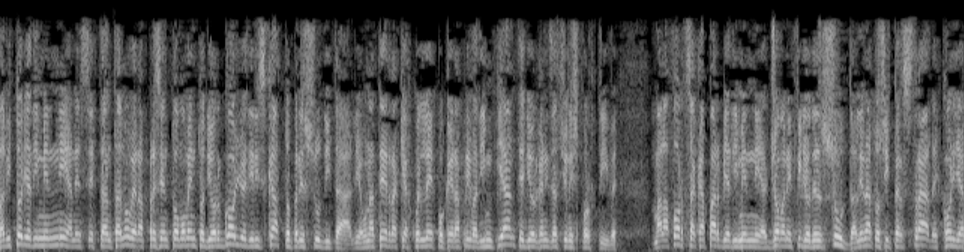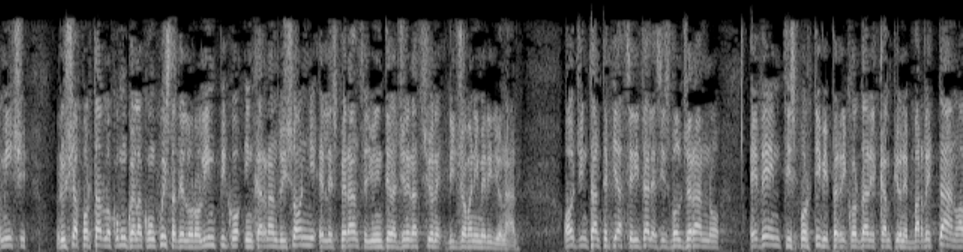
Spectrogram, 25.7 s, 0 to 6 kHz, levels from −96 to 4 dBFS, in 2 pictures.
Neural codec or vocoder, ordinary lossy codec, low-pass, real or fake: none; AAC, 32 kbps; 5.4 kHz; real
